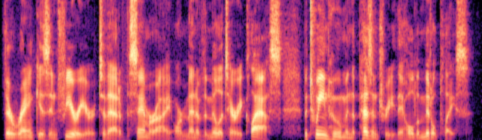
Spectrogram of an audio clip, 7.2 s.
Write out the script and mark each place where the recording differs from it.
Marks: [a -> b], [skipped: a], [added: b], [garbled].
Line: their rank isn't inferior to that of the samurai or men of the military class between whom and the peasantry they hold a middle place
their rank [isn't -> is] inferior to that of the samurai or men of the military class between whom and the peasantry they hold a middle place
